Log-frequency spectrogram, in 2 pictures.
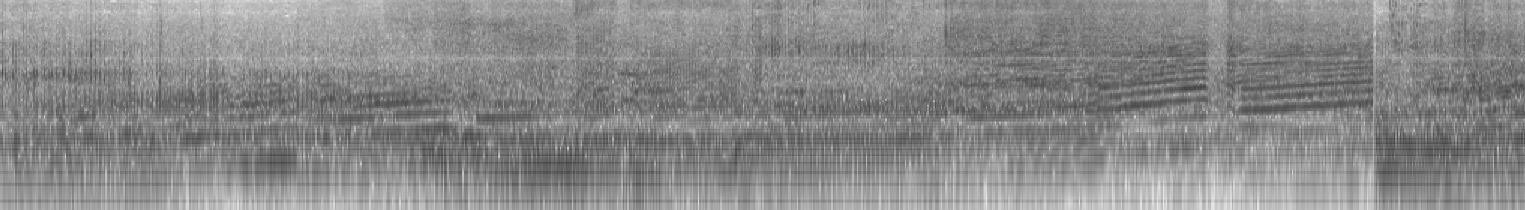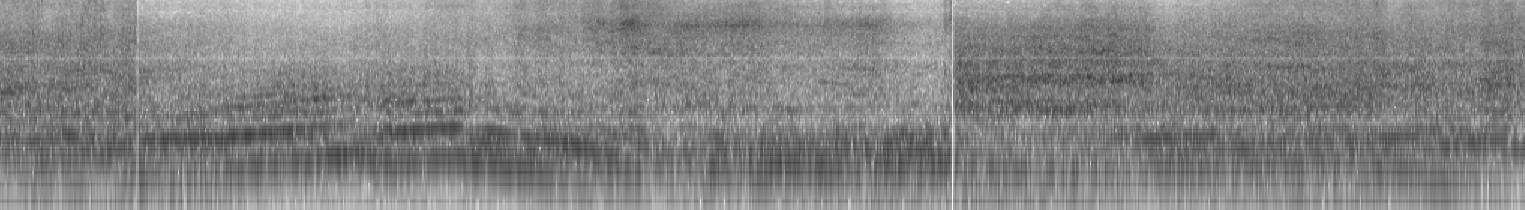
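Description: Racing motorcycle engines revving hard as the bikes accelerate past, the pitch climbing and dropping again and again with each gear change and as the bikes come and go.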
